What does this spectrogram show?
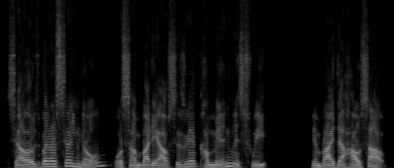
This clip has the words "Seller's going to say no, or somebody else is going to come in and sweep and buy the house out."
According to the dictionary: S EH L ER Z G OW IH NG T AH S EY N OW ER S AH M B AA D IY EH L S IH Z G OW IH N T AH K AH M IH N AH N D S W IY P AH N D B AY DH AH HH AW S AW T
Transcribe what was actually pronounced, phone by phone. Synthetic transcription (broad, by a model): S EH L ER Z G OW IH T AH S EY N OW ER S AH M B AA D IY EH L S IH Z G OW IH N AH K AH M IH N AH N S W IY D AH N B AY DH AH HH AW S AW T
